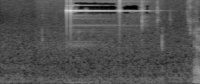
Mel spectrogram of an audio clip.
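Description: A synth multisample note played back from a sample file, way too high: a thin, piercing tone that starts suddenly well under a second in, fades a little, and cuts off about a second later.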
